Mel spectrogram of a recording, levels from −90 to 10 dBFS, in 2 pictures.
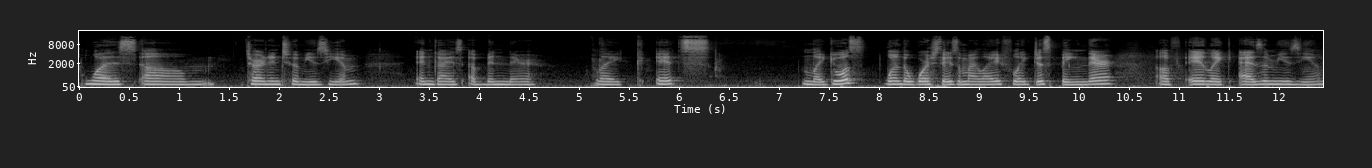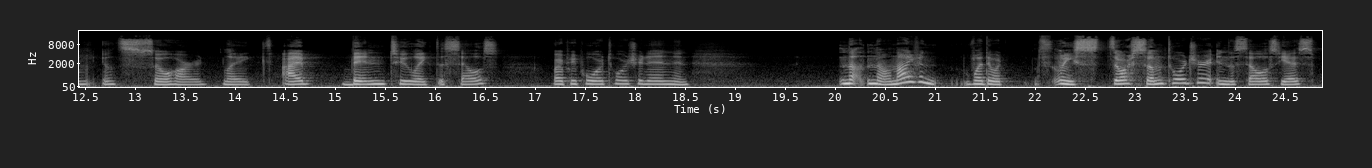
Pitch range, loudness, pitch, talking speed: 200-225 Hz, -26 LUFS, 210 Hz, 160 wpm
